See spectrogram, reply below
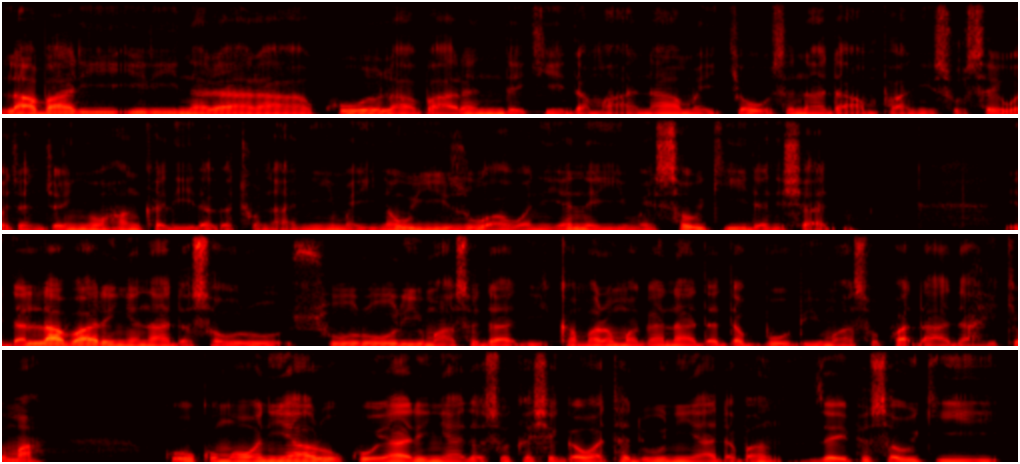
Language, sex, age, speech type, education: Hausa, male, 46-60, spontaneous, tertiary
